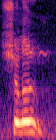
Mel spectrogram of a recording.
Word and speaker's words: shalom: It's pronounced, really, to be more accurately, would be shalom.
